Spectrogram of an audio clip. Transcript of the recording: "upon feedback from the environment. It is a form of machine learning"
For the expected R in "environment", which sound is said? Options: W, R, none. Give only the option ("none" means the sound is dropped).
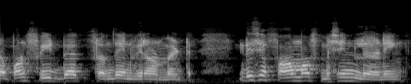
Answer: R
